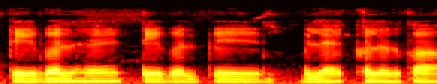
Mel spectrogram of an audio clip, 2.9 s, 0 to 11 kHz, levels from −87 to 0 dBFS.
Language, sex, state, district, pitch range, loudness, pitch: Hindi, male, Madhya Pradesh, Katni, 105-110 Hz, -16 LUFS, 110 Hz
